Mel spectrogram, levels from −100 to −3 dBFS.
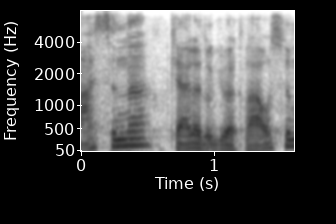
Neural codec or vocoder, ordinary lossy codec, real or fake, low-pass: vocoder, 44.1 kHz, 128 mel bands, Pupu-Vocoder; Opus, 24 kbps; fake; 7.2 kHz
